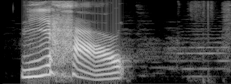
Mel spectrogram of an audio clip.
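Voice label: "ni3hao3", Mandarin Chinese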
